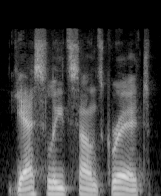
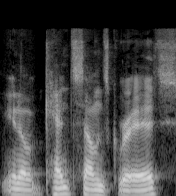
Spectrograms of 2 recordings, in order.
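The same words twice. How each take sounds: First: Falling sure tune on great; decided and certain, ending firmly down; confident statement. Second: Rising unsure tune on Kent; uncertain, trailing upward like a question mark. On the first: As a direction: say "lead sounds great" as a settled fact, voice dropping on "great". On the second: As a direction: say "Kent sounds great" as a doubtful question, lifting on "Kent". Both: Shown as a demonstration. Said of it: "question mark".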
